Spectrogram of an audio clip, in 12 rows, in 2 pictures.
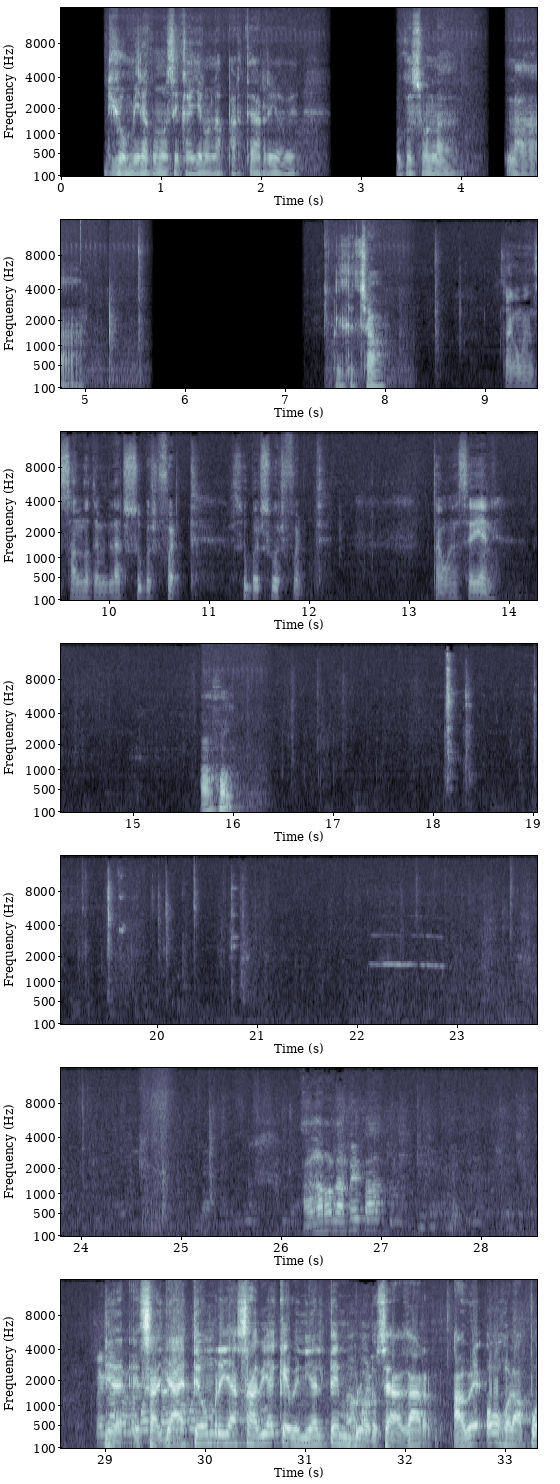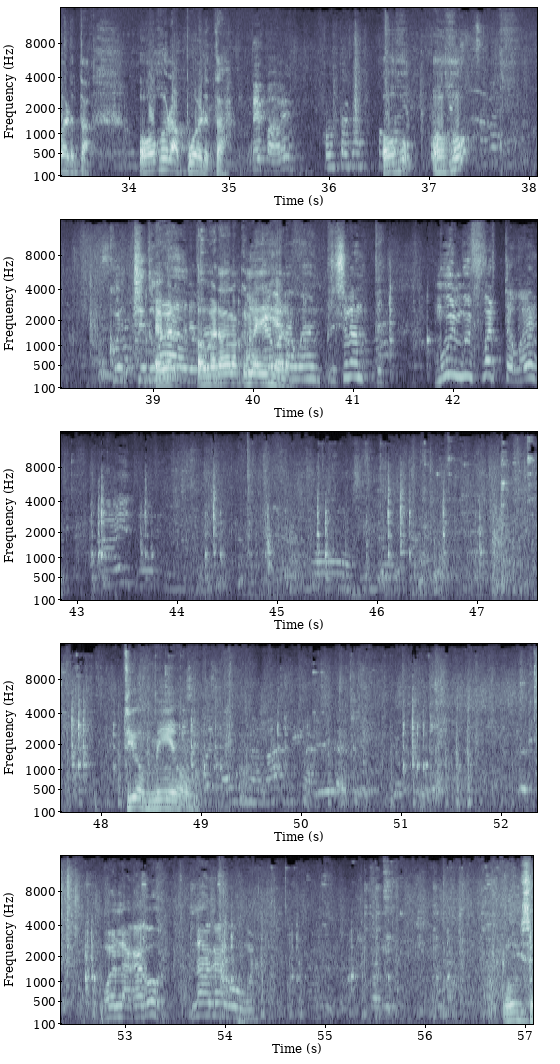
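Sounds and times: light clicks and rattles: 0:18.1 - 0:21.2
kitchen utensils rattling: 0:36.8 - 0:57.0
faint broken voices: 0:43.1 - 0:57.0.

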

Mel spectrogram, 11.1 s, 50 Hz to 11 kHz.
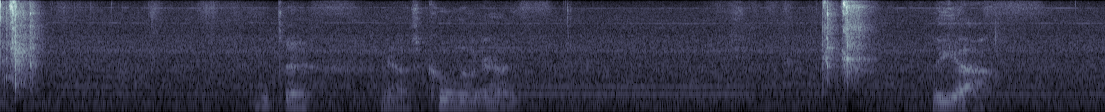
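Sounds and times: pistol action metallic clicks: 0:00.0 - 0:00.4, 0:08.2 - 0:08.8.

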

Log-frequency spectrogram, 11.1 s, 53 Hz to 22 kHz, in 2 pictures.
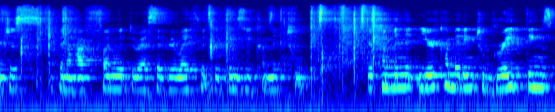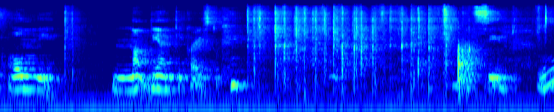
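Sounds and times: cards clicking and tapping: 0:00.0 - 0:00.9, 0:01.9 - 0:03.9, 0:08.0 - 0:11.0.

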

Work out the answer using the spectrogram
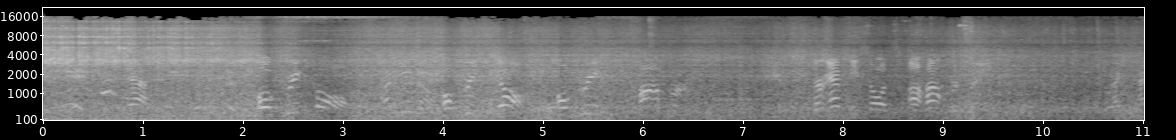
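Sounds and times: freight train cars rolling past: 0:00.0 - 0:11.0.

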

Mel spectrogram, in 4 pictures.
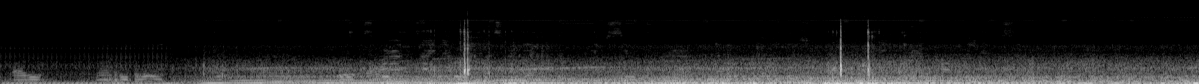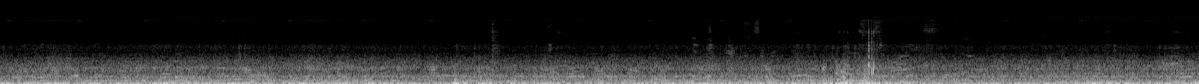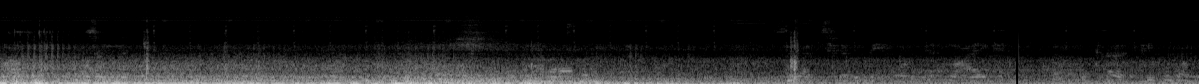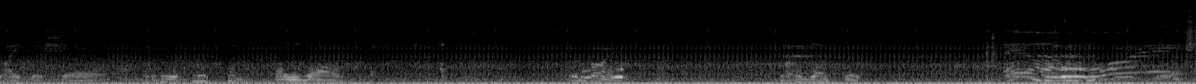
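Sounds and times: car road and engine rumble: 0:00.0 - 0:47.9.

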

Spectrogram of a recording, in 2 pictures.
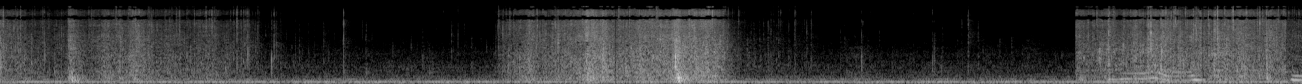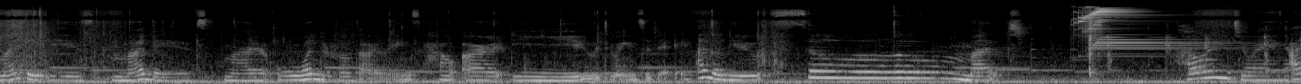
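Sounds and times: plastic bag crinkling: 0:00.0 - 0:21.2.

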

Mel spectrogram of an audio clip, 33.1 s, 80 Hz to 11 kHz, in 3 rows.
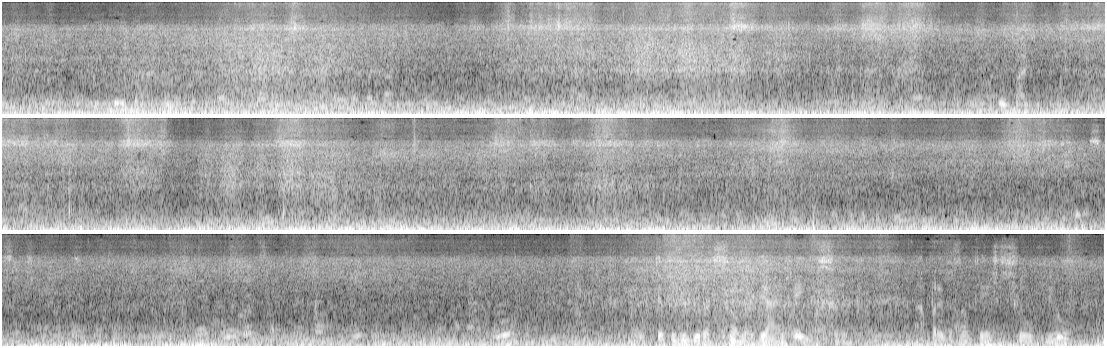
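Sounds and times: ferry engines droning: 0:00.0 - 0:33.0
wind buffeting microphone: 0:00.0 - 0:33.0.

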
